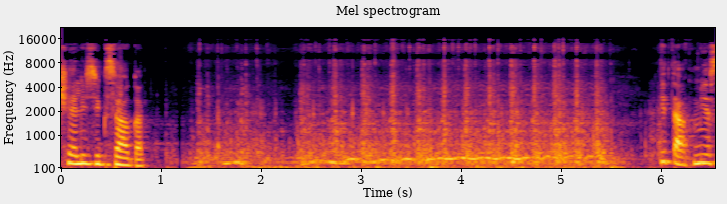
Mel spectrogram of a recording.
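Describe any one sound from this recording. A sewing machine stitches rapidly.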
